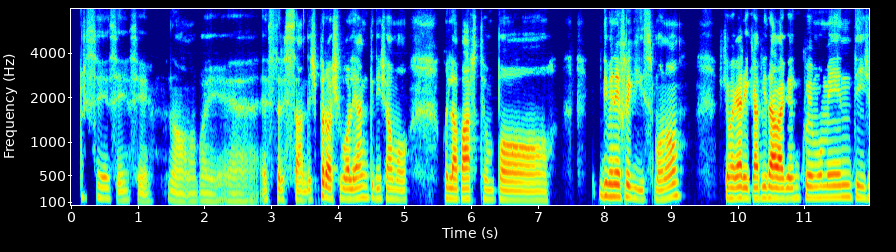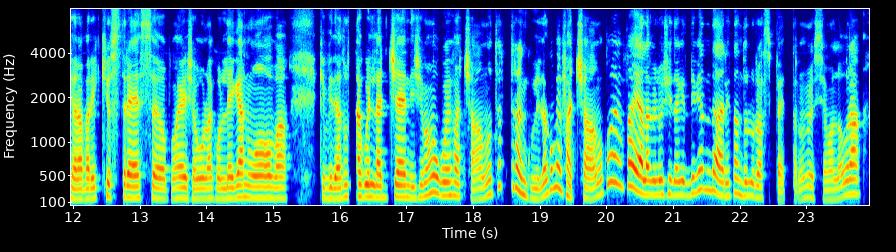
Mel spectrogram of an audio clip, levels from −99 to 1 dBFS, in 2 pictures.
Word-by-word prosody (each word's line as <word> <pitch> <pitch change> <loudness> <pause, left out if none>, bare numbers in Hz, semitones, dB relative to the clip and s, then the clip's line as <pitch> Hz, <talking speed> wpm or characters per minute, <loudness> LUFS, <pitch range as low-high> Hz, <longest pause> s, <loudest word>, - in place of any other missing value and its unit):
Sì, 170 -2 -9
sì, 135 -2 -11
sì, 115 -3 -12 0.2
no, 120 -5 -9
ma 115 0 -14
poi 120 -1 -13
è 115 +1 -15
è 135 - -10
stressante, 140 -2 -5
ci 140 - -5
però 170 -6 +5
ci 150 - -3
vuole 150 -1 +2
anche 165 +2 -2
diciamo, 150 -2 -4 0.5
quella 155 -2 +1
parte 150 0 +2
un 140 -1 -10
po' 130 -2 0 0.6
di 195 -1 -6
menefreghismo, 170 -7 +1
no, 185 +6 0 0.5
perché - - -4
magari 160 0 +5
capitava 160 0 +7
che 155 0 -1
in 155 +1 -5
quei 170 +1 -1
momenti 175 +1 -2
c'era 150 -2 +1
parecchio 155 +5 -1
stress 170 -1 0
o 155 -3 +2
p 150 - -25
magari 160 +1 +1
c'avevo 150 -1 -2
la 155 +1 -2
collega 160 +3 +1
nuova 165 -2 0 0.4
che 160 - -8
vedeva 155 0 0
tutta 180 +2 -1
quella 180 -1 +3
gente, 175 -1 +2
dice: 175 +2 -5
"Ma 200 +2 -1
mo 245 +1 +2
come 200 -1 0
facciamo? 185 -1 -4
Ta 340 +10 -11
tranquilla, 200 - -1
come 305 +3 -1
facciamo, 170 - -1
come 395 - -1
fai 320 -3 +5
alla 225 -3 +7
velocità 210 0 -2
che 205 -1 -3
devi 235 +6 -5
andare 270 -10 +1
tanto 210 -2 -4
loro 195 -3 -4
aspettano, 140 -3 -10
noi 165 0 -7
stiamo 140 -3 -10
a - - -6
lavora'," 200 +10 0
ho 220 - -7
165 Hz, 170 wpm, -23 LUFS, 150-185 Hz, 0.6 s, capitava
